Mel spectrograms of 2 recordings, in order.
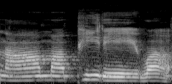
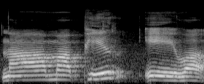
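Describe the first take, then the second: First: The two words are joined into one. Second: The two words are said separately.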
